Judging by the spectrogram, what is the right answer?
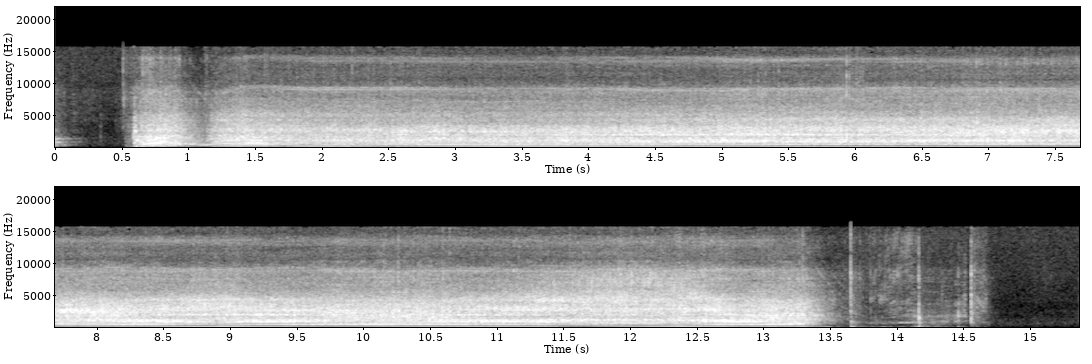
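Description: Handheld immersion blender running in a stainless steel saucepan of thick soap batter at trace: the motor spins up about half a second in, runs steadily with a hum and a hiss, and winds down a little before the end.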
